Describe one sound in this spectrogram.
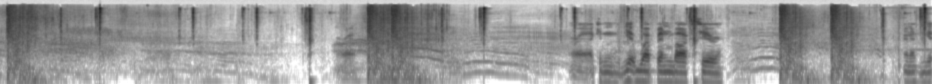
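A shotgun fires loudly.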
